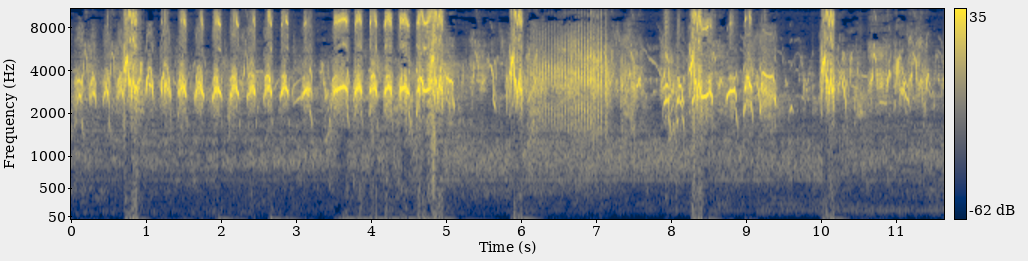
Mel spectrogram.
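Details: Osprey at a nest with a small live fish, 7:10 AM, 13 July 2018. A fast run of piercing, evenly spaced chirps opens the recording, then louder scattered squeals with several sharp knocks.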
